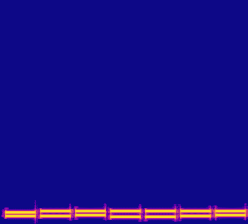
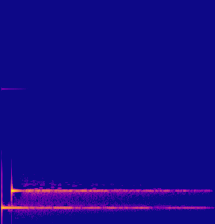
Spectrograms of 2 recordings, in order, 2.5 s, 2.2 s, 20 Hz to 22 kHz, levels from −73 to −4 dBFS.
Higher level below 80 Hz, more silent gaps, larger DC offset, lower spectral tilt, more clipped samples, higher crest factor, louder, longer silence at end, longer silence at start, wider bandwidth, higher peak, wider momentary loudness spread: about the same, under -90 dBFS vs -86 dBFS; neither; neither; first, -3 dB/octave vs 2.5 dB/octave; neither; second, 6 dB vs 22 dB; first, -7 LUFS vs -24 LUFS; about the same, 0.05 s vs 0.15 s; about the same, 0.05 s vs 0 s; second, 1.8 kHz vs 14 kHz; first, 0 dBFS vs -4 dBFS; second, 1 LU vs 25 LU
